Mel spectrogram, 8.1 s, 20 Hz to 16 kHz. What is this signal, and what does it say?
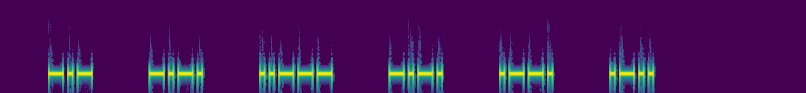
Morse code, heard as a keyed tone, about 25 wpm, spaced as for 12 wpm, 700 Hz. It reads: KC2CPL
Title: USA Call Signs - 4x Character Spacing - 25wpm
